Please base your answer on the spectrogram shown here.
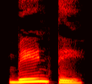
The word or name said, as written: ಬೆಂಡೆ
